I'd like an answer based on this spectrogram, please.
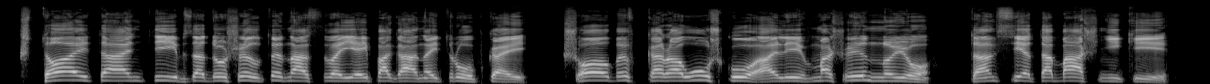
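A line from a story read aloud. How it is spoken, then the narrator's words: Woman's irritated shout. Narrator (Russian): Чтобы сорвать на ком-нибудь собственное неловкое положение, домнушка закричала на старика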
